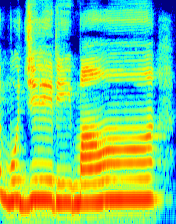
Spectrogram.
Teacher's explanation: جیم پر کلکلا، را کو باریک پڑھیں گے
